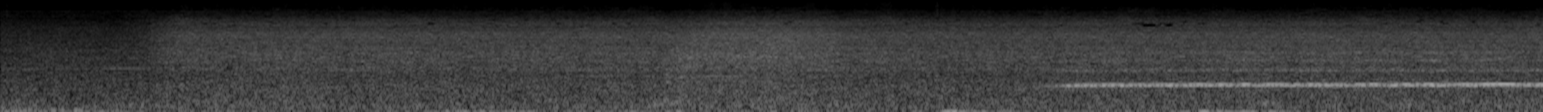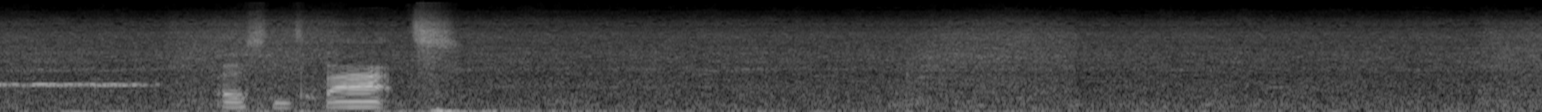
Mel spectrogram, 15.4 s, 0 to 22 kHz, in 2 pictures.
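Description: A steam locomotive on the Riviera Line in the fifties, in Train Simulator 2021, lets off a continuous broad hiss of steam, joined midway by a sustained whistle-like tone and a few brief bursts, while someone speaks briefly.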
